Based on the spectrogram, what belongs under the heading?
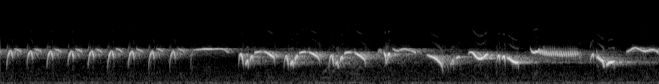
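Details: Pacific wren song slowed to quarter speed: about eight quick falling whistles, then a run of varied warbled, sliding notes, each clearly separate.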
